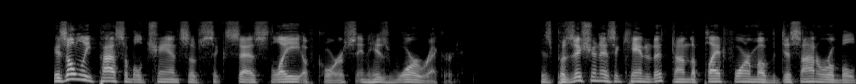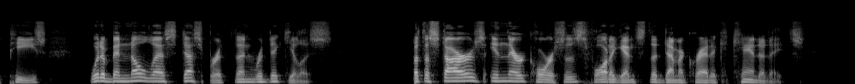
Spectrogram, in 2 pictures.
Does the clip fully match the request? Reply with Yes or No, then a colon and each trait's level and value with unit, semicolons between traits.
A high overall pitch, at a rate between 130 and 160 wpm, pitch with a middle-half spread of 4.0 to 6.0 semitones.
No: low, 115 Hz; average, 150 wpm; average, 5.1 semitones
